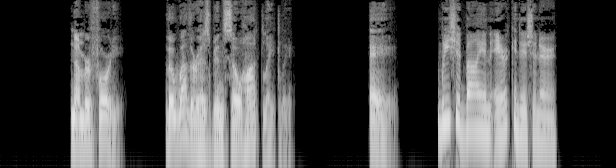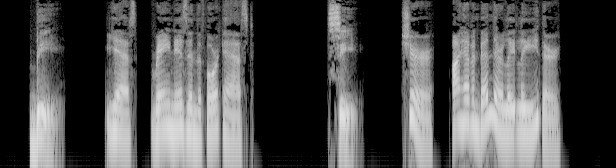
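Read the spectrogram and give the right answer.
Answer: A: We should buy an air conditioner.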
